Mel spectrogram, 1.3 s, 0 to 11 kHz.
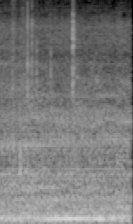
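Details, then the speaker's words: Kia Forte with code P0743 that stalled when put in D or R, after repair, scan-tool actuation test at idle: a steady engine rumble with one sharp tick as the torque converter clutch solenoid engages normally. No codes return. "no I know if you heard that Tac and here we have the performance So this is already a successful repair"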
